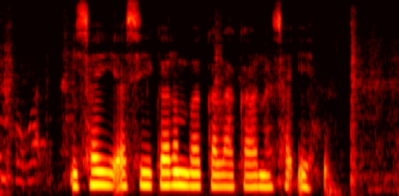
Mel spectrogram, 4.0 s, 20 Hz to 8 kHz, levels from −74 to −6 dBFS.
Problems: low volume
